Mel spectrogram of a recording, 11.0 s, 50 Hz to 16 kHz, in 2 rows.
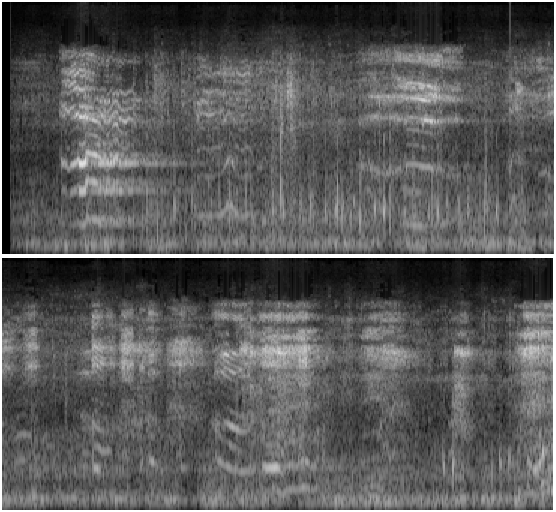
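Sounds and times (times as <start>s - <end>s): low rumble: 0.1s - 11.0s.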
